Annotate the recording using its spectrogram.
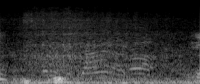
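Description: A Jeep's engine idling with a steady low rumble under talking, with a brief low thump about half a second in.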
